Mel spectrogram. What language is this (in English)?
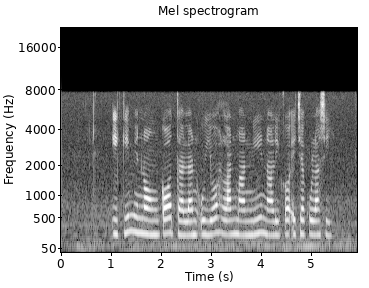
Javanese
